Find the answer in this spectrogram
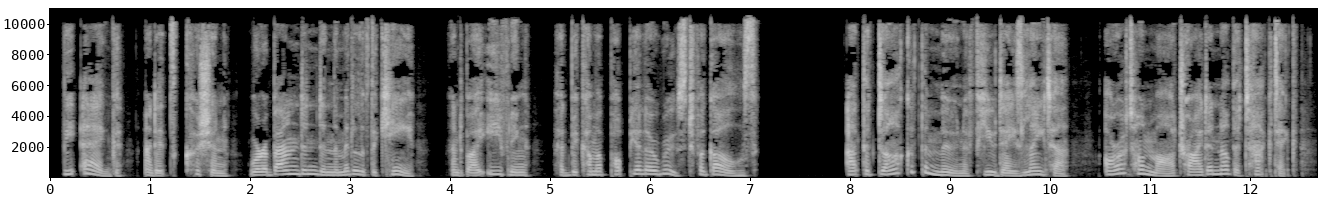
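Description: In a British accent, a woman uses a theatrical, menacing tone at medium pitch, swinging very widely up and down at a moderate pace. Her loudness stays very even, and the sound is dry and close with no echo. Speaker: audiobook narrator. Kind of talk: audiobook narration of a fantasy story. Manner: dramatic, storytelling delivery with wry humor; brisk, theatrical pacing with a tense, menacing tone.

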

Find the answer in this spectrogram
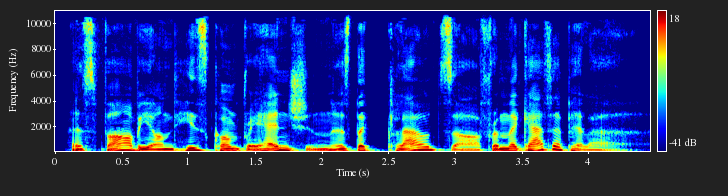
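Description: Dramatic tone from a woman with a very deep, low pitch, vocal fry, and very wide pitch swings. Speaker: audiobook narrator. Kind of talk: scripted narration, reading a classic story aloud in first person. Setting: studio recording. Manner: dramatic, hushed and suspenseful, building eerie atmosphere; measured, formal and unhurried, with a refined period-story tone.

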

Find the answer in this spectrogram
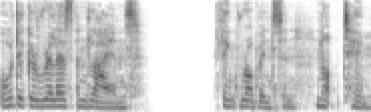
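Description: A woman speaks at medium pitch. Her voice is somewhat breathy. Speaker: audiobook narrator. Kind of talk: audiobook narration, abridged fiction reading; dramatic narration. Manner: dramatic, expressive, shifting between tender and sharp; measured, storytelling pace.

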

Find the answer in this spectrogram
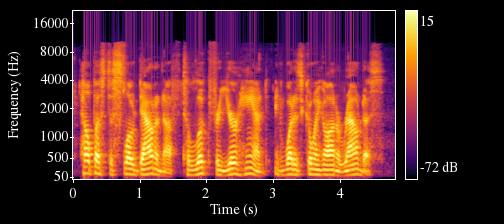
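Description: Against a quiet background, a man with a plain, everyday voice speaks at a medium pitch and a moderate pace. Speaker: audiobook narrator. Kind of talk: audiobook narration with a spoken prayer.

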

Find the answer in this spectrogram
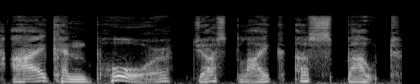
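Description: A man speaks with lively intonation and a somewhat breathy voice, recorded dry and close with no echo. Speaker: audiobook narrator. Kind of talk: children's read-along storybook reading aloud. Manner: animated, sing-song rhythmic, bouncy; slow, clear, coaxing pace for young listeners.

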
